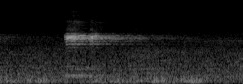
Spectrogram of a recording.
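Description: A short vehicle horn toot, sudden and loud, about half a second in, dying away within half a second over steady background traffic noise.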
